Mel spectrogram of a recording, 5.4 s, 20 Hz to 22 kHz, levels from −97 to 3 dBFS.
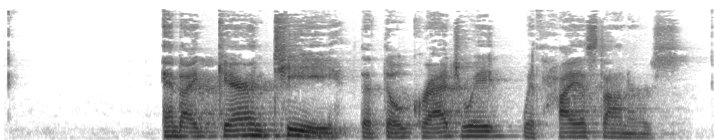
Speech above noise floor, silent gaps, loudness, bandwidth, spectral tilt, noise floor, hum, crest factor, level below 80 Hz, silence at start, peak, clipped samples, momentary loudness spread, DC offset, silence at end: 61 dB; none; -16 LUFS; 16.5 kHz; -5.5 dB/octave; -78 dBFS; none; 16 dB; -52 dBFS; 1.2 s; 0 dBFS; under 0.1%; 15 LU; under 0.1%; 0.3 s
